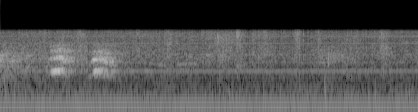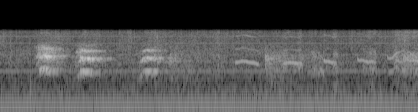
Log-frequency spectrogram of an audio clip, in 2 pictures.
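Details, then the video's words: Young registered Catahoula Bulldog pups making short, sharp yelping whimpers, mostly in pairs, separated by several seconds of quiet, with a constant low hum underneath. "Registered Catahoula Bulldog pups"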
